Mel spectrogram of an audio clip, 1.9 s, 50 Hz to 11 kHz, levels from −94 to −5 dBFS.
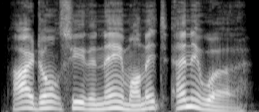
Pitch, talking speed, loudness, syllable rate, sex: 155 Hz, 245 wpm, -18 LUFS, 6.4 syllables/s, male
